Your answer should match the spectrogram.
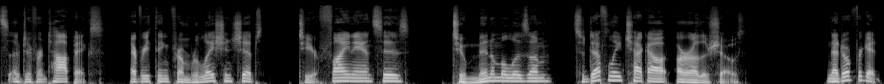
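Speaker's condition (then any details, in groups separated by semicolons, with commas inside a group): No condition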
